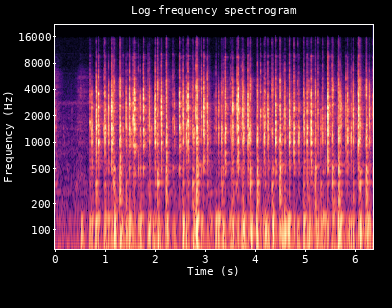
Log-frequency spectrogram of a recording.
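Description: Both hands type with their fingertips on a compact white 60% SK61 mechanical keyboard with Gateron black switches, plastic keycaps and a blue-green backlight, resting on a wooden desk. After a brief quiet start, dozens of rapid, bright, crisp key-press taps follow in quick succession, each dying away almost instantly with a light low thump beneath.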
